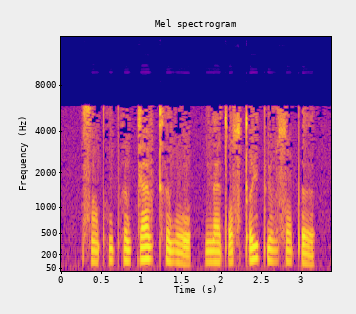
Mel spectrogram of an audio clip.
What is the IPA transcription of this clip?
sˤ æ̃ pʰ u pʰ ə w k æ v kʰ ə w o | n æ tʼ y sˤ kʼ y pʼ ʉ v sˤ ʉ pʼ ə

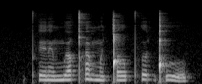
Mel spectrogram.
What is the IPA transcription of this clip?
pʰ e ɾ ẽ m ɯ qʰ e m ə̃ ǃ ɤ pʰ ɤ ǃʼ u

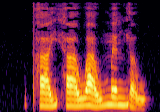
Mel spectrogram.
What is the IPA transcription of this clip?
pʰ aː˨˥ j h aː˨˧ w aː˨˥ w m ɛː˥ ŋ j ɐ˨˩ w

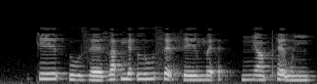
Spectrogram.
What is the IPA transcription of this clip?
k e˦ ɪ̯ θ u˨ z ɛ˨ z ä˦ ʔ ŋ ɛ˦ ʔ l u˦ sʰ ɛ̰˦˨ s e˦ ɪ̯ m ɛ˦ ʔ | ɲ ã˨ pʰ ɛ̰˦˨ w ĩ˨

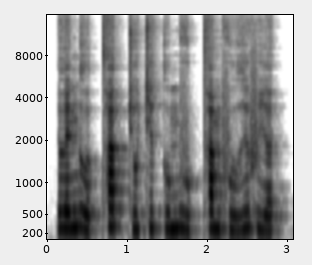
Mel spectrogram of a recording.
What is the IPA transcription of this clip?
l ɛ˧˥ ŋ ɣ o˨˩ t̚ t̪ʰ a˦˥ t̚ c u˧˥ c ɨ˧ k u˧˥ m v u˨˩ p̚ t̪ʰ a˧ m f u˨˩ ɣ ɨ˧˥ f i˨˩ ə̯

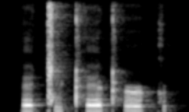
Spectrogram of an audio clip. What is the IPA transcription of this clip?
ɛ ǁ i ʈʰ ɛ ʈʰ ə˞ k

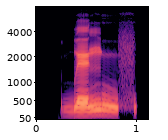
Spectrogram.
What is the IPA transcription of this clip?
b ɛ ŋ u f

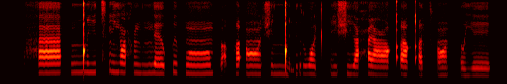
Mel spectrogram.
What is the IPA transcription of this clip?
h a | ŋ͡ǃ i t͡sʼ ĩ j ɔ̃ ħ ŋ e ŋ ɛ ə̯ p e p õː p a̰ q ɪ ʔ ɔ̃ː ʃ i ŋ͡ǃ ḭ r v ɔ t͡ʃʼ i ʃ i ə̯ ħ e ʕ ʊ qʼ i qʼ ɪ t͡sʼ ɔ̃ t͡sʼ ʊ j e

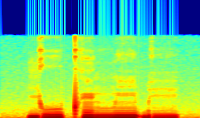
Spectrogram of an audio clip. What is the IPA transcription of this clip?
j u pʰ ẽ ŋ͡m ĩ ɓ i

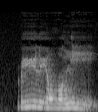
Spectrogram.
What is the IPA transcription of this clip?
ɽ yː l yː ðˤ y n i

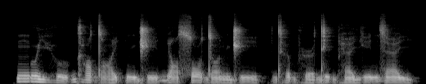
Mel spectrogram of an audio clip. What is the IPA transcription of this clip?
ŋ u˦˨ j ɦ u˨˩˦ ɡʱ ə˦˨ dˤ i˨˩˦ | n d͡ʒ i˨˩˦ ɓ i˨˩˦ sˤ u˦˨ d ɔ˦˨ n d͡ʒ i˦˨ | dʱ ə˦˨ bʱ ə˞˨˩˦ d i˦˨ bʱ æ˦˨ j i˦˨ n z æ˦˨ j

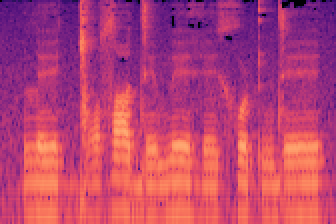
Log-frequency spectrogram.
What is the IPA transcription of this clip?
l e ɡ͡ǀ o zˤ i d e m e ɦ e x o ʈ n d e

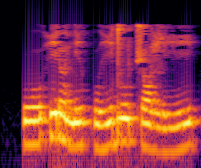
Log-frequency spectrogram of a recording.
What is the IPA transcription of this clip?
w u˩˧ h i˧ ɾ ɵ˨˩ n i˨˩ kʷ iː˩˧ d uː˧ t͡ʃ ɔ˨˩ ɮ iː˩˧

